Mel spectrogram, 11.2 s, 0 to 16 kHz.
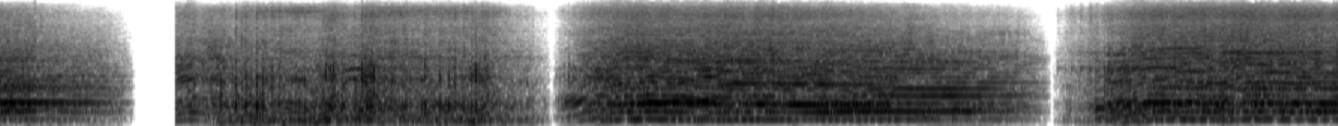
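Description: Small tuned two-stroke drag-bike engines (70–100cc scooter and moped engines) screaming at full throttle as the bikes race down the strip, a high, buzzing, chainsaw-like note. The sound cuts abruptly about a second in and again around four and a half and nine seconds in, and after each of the later cuts the pitch sweeps down and then holds steady.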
